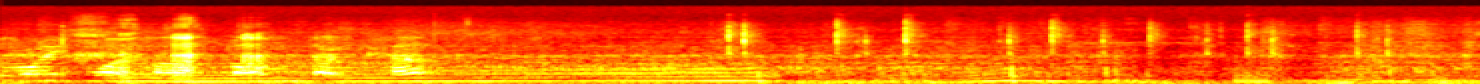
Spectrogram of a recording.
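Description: A rally car engine revs and roars, rising and falling in pitch.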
